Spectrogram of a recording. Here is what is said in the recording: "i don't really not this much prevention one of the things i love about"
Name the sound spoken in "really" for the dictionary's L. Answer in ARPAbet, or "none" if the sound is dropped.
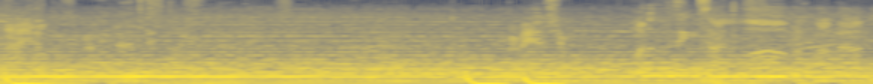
none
